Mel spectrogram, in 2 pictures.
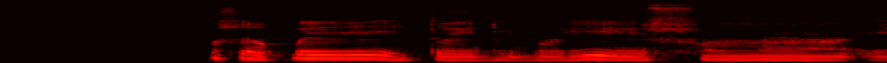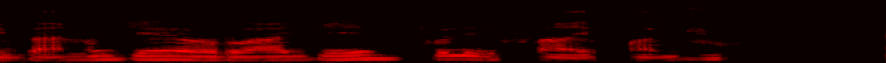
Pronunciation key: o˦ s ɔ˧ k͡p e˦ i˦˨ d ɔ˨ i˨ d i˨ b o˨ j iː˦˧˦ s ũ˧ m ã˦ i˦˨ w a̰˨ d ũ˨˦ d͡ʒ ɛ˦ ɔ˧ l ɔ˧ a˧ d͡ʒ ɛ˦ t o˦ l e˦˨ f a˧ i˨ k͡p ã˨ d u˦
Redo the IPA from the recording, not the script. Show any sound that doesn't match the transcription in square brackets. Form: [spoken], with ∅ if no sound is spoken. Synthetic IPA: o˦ s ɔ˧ k͡p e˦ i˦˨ [t] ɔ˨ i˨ d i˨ b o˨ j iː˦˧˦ s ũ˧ m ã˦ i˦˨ [b] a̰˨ [n] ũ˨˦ d͡ʒ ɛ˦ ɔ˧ [ɾ] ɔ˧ a˧ d͡ʒ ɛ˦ t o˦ l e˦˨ f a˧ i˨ k͡p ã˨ [d͡ʒ] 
